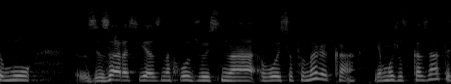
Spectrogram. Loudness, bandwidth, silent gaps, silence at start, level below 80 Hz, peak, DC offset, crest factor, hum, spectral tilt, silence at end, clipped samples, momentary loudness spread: -42 LUFS; 16 kHz; none; 0 s; -82 dBFS; -28 dBFS; under 0.1%; 14 dB; none; -5 dB/octave; 0 s; under 0.1%; 9 LU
